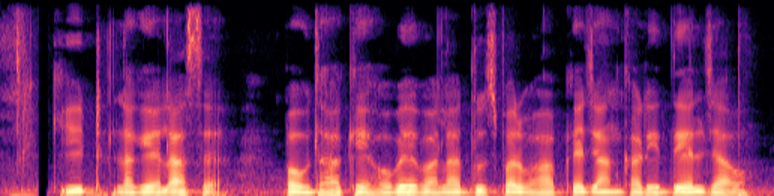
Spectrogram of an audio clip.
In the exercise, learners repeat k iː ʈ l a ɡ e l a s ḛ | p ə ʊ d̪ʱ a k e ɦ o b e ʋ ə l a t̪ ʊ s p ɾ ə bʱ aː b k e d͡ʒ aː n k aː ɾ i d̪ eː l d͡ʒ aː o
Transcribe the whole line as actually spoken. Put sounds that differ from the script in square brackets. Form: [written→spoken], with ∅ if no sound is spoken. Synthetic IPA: k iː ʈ l [a→ə] ɡ e l a s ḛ | p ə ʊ d̪ʱ a k e ɦ o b e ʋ [ə→a] l a [t̪→d̪] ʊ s p ɾ ə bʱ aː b k e d͡ʒ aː n k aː ɾ i d̪ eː l d͡ʒ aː o

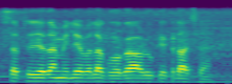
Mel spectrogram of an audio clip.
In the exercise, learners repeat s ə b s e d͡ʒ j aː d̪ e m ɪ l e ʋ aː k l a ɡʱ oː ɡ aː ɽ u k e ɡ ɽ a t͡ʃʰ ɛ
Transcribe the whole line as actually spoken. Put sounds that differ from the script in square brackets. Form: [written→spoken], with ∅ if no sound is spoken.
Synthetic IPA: s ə b s e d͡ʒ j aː d̪ [e→a] m ɪ l e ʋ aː [k→∅] l a ɡʱ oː ɡ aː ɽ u k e [ɡ→k] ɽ a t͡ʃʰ ɛ

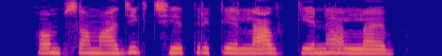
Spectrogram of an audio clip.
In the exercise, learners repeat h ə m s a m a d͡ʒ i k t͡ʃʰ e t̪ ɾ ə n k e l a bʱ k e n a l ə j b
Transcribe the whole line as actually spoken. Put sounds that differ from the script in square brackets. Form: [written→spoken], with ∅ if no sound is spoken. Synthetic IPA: h ə m s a m a d͡ʒ i k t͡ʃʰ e t̪ ɾ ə [n→∅] k e l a bʱ k e n a l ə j b

